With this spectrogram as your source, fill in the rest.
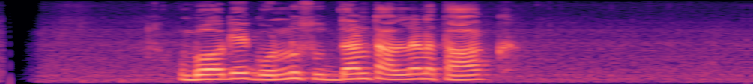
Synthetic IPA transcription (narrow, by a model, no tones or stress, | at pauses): ubəʋaɡeːɡonːusud̪ʱːaɳʈəalːənət̪aːk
